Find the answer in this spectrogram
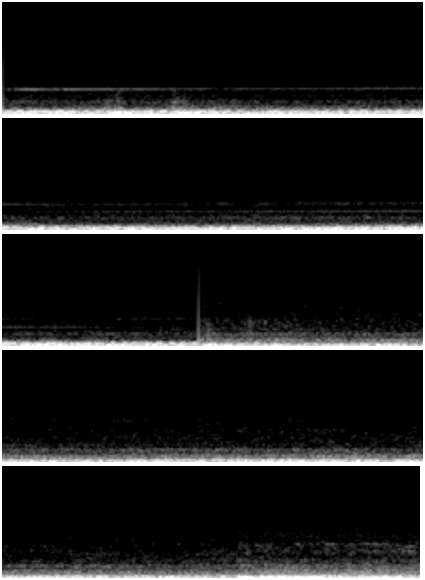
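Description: Steady low rumble of the Sunrise Express sleeper train in motion, heard from inside the carriage. There is a single sharp click about ten seconds in.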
